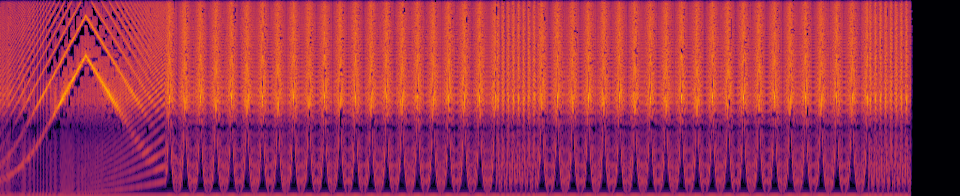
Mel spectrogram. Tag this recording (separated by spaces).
loud pitch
